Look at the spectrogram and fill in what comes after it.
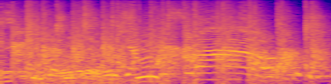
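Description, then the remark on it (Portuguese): A loud round of applause from a crowd, dense steady clapping with voices cheering and calling out over it throughout. “uma salva de palmas.”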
